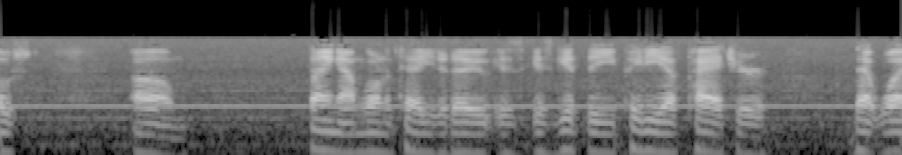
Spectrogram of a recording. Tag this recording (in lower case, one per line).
speech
